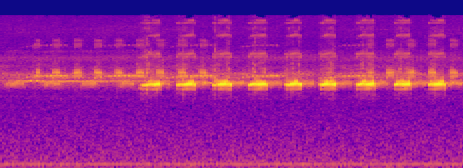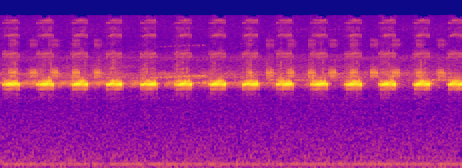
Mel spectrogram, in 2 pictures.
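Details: Grass insects at night in autumn, Changnyeong, South Gyeongsang: faint high pulsing gives way after a second and a half to a nearer insect's loud, regular shrill chirps, about three each second, above a quiet hum.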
